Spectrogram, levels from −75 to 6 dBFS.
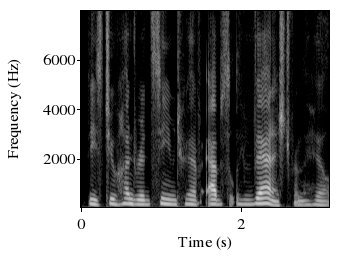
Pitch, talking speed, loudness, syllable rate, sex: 180 Hz, 210 wpm, -19 LUFS, 6.8 syllables/s, female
